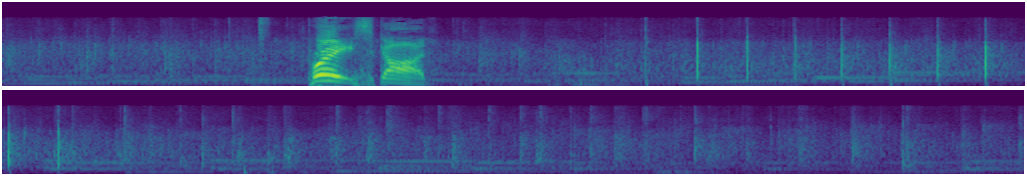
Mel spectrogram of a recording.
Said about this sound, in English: Praise God. Clap your hands to the Lord one more time and give him praise. Amen.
